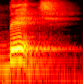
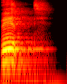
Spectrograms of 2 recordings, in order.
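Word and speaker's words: ב: Quando ela tem um pinguinho aqui, ó, se pronuncia bet, é B, né? Como o nosso alfabeto AB. Então pronuncia B, bet, bet. Se tirar o acento, aí você pronuncia vet, como fosse o V de V, né? Vet, vet. Então com acento é bet. Sem o acento é vet.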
